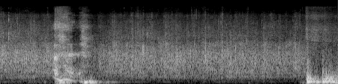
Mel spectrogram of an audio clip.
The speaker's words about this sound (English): please, another round of applause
